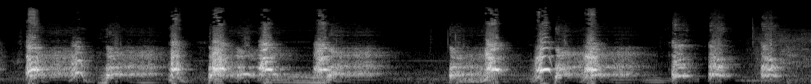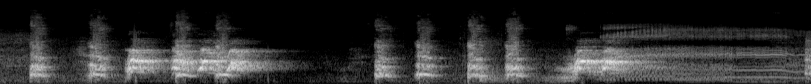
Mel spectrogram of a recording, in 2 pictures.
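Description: A dog barking repeatedly in quick runs of sharp barks, with a brief pause just past the middle. Near the end the barks give way to a longer, rougher sound.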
